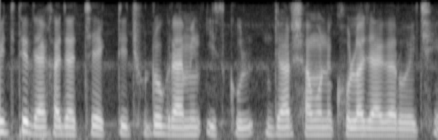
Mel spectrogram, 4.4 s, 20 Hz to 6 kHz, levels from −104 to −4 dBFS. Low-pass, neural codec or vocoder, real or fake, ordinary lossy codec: 5.4 kHz; none; real; none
